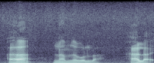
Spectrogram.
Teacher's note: হাইয়া আলাস সালাহ, হাইয়া আলাস সালাহ, হা কণ্ঠনালীতে চাপ দিয়ে হামেল বিয়ের সাথে হাই, ইয়া তাজদিদ দুইবার, জিহ্বার মাঝখানে উপরে তালুতে লাগবে, হা চাপ দিয়ে হাই, পরে ইয়া জবর ইয়া, হাইয়া, আইন জবর আ, কণ্ঠনালীর মাঝখানে চাপ দিয়ে আ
